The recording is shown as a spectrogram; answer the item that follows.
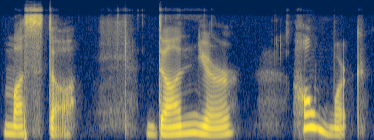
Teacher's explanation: So must have with a V, you don't have to say the V. You can just say must have done your homework.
